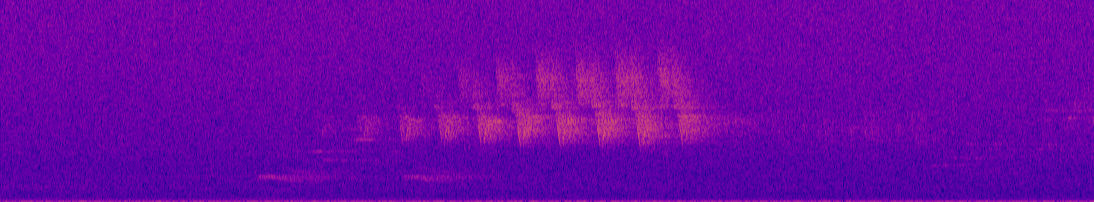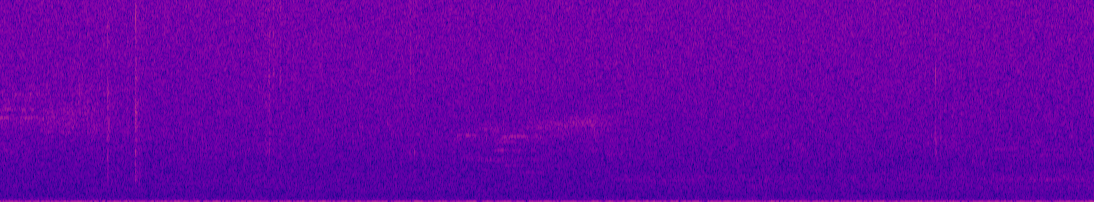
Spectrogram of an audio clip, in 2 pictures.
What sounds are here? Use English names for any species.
American Crow, Ovenbird, Black-throated Blue Warbler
